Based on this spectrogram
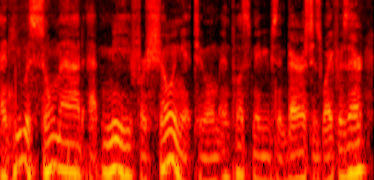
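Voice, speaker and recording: This fifties-aged guest, a mortgage lender, speaks at a moderate pace with a fairly low pitch over a slight hiss or hum. It's a relaxed interview where he tells stories from his job with lively energy, voicing his customers' quotes himself.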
